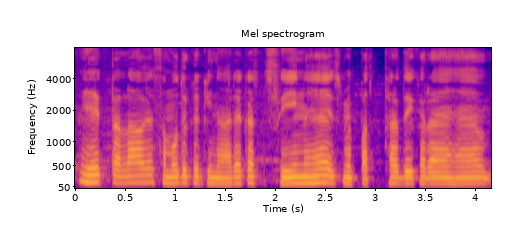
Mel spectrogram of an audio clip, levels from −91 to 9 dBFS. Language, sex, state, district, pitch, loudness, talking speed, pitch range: Hindi, male, Madhya Pradesh, Katni, 130 Hz, -17 LUFS, 200 wpm, 125-140 Hz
